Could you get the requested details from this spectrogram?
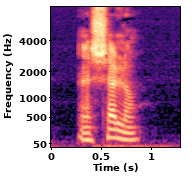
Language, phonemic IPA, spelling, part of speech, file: French, /ʃa.lɑ̃/, chaland, noun, Fr-chaland.ogg
- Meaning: 1. regular client, returning client; customer 2. barge (flat-bottomed bulk carrier mainly for inland waters)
